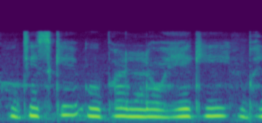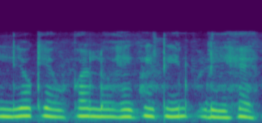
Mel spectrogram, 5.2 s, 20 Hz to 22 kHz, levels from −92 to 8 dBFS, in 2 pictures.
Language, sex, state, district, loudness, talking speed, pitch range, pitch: Hindi, female, Uttar Pradesh, Saharanpur, -14 LUFS, 135 wpm, 230-250 Hz, 240 Hz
